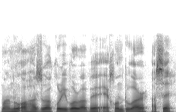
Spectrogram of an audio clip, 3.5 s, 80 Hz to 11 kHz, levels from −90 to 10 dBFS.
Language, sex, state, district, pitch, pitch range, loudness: Assamese, male, Assam, Sonitpur, 115 Hz, 110-120 Hz, -16 LUFS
